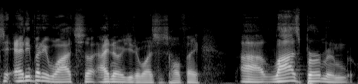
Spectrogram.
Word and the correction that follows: Luhrmann: Baz Luhrmann.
